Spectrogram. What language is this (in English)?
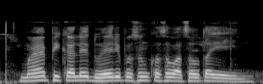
Marathi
